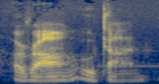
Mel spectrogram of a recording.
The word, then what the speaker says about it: orangutan: in English people say orangutang but I try to go with like the pronunciation from Bahasa Indonesia orangutan orangutan absolutely wonderful beautiful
